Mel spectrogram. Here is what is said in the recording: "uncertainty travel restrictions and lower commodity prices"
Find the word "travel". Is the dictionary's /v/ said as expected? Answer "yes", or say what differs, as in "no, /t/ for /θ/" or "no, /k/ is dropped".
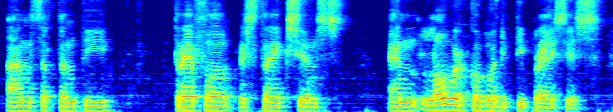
no, /f/ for /v/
